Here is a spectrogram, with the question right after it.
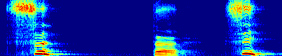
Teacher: під час вимови повітря зустрічає перешкоду кінчик язика за нижніми зубами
